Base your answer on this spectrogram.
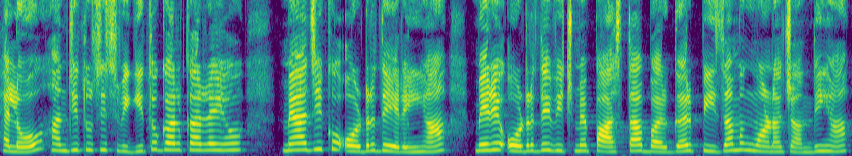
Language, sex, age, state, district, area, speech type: Punjabi, female, 18-30, Punjab, Patiala, rural, spontaneous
